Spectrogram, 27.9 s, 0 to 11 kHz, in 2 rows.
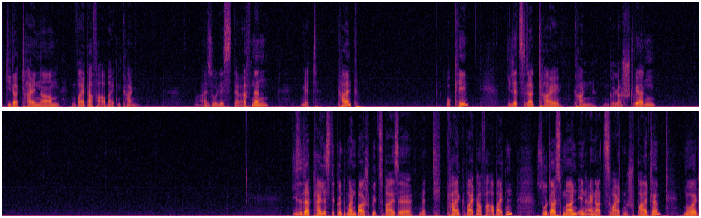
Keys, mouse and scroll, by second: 2.6 click, 3.7 click, 4.1 right click, 5.2-6.6 drag, 8.4 click, 9.8 click, 10.3 Delete, 12.9 click, 13.9 click, 14.8 click, 16.0 click, 17.0 click.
